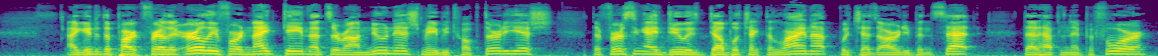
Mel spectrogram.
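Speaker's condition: No condition

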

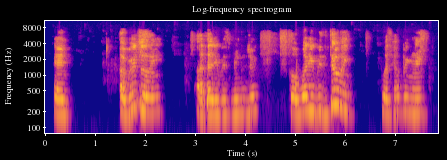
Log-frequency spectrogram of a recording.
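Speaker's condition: Cerebral palsy; uses wheelchair, hearing intact

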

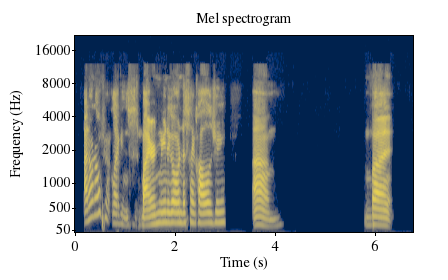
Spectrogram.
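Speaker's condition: Cleft lip and palate; congenital

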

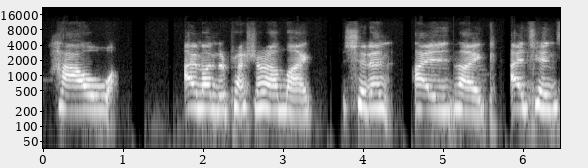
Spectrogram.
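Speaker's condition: Cerebral palsy; non-progressive

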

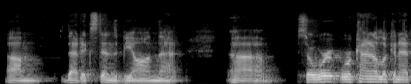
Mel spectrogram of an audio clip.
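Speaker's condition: No condition

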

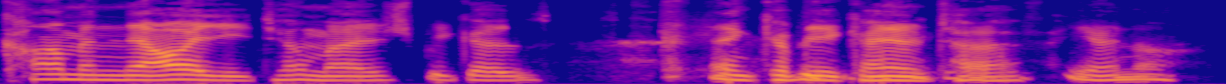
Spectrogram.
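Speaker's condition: Cerebral palsy; speech impediment evident tonight

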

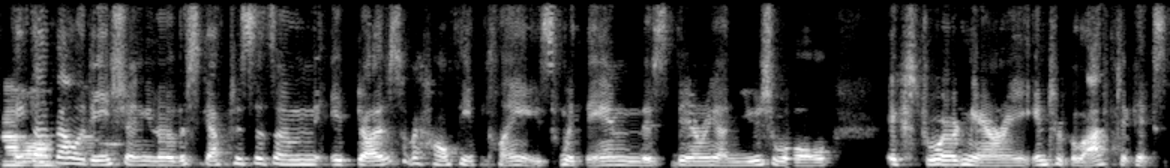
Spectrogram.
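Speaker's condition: Deafness with cochlear implants

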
